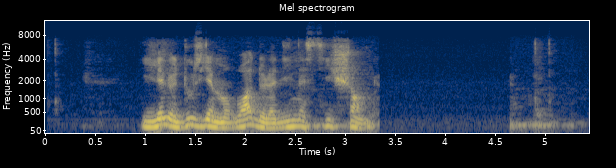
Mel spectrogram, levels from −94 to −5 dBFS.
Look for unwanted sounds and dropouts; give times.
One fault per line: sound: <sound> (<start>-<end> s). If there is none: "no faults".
no faults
